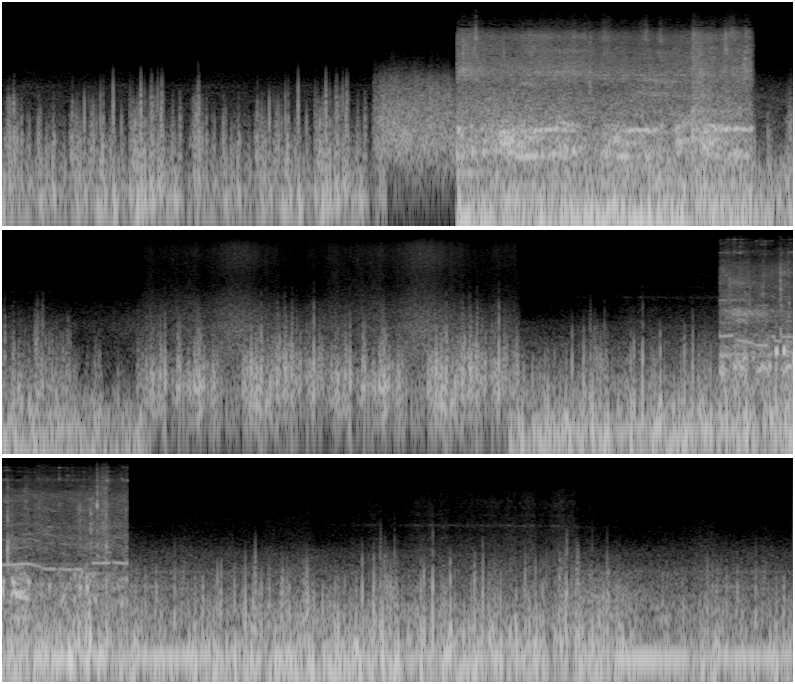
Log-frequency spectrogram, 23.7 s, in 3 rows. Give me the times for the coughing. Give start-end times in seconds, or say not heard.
not heard.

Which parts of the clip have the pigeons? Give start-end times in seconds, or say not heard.
4.5-7.5, 15.1-17.1.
